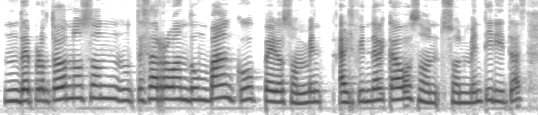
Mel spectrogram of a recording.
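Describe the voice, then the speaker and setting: Young woman guest, high voice, thinks out loud, lots of restarts. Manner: reflective, halting with many restarts. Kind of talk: casual faith conversation.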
